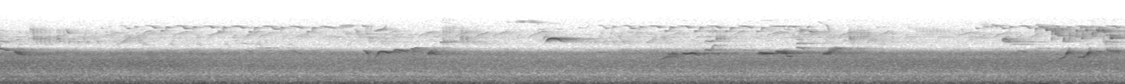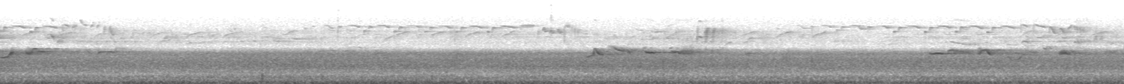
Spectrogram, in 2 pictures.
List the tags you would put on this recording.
Soundscapes > Nature
alice-holt-forest field-recording meadow nature phenological-recording raspberry-pi soundscape

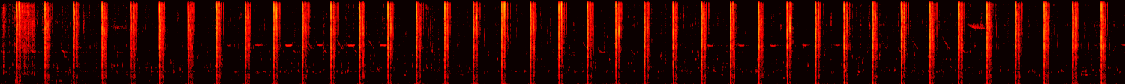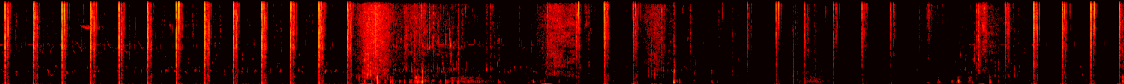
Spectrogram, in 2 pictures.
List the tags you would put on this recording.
Sound effects > Natural elements and explosions
drip dripping-water droplet Water

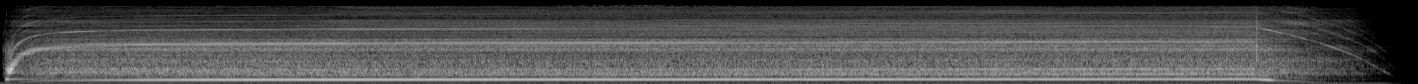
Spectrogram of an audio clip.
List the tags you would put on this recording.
Sound effects > Objects / House appliances
run electric-mixer Phone-recording turn-off turn-on

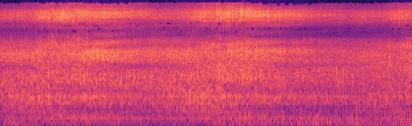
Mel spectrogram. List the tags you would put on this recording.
Soundscapes > Urban
vehicle engine car

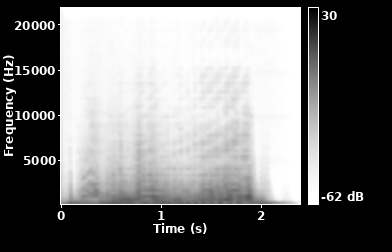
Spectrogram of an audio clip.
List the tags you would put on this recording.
Music > Solo instrument
bass basslines blues chords electricbass fuzz harmonic harmonics low lowend pick riffs

